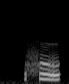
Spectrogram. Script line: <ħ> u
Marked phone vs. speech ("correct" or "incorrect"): incorrect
